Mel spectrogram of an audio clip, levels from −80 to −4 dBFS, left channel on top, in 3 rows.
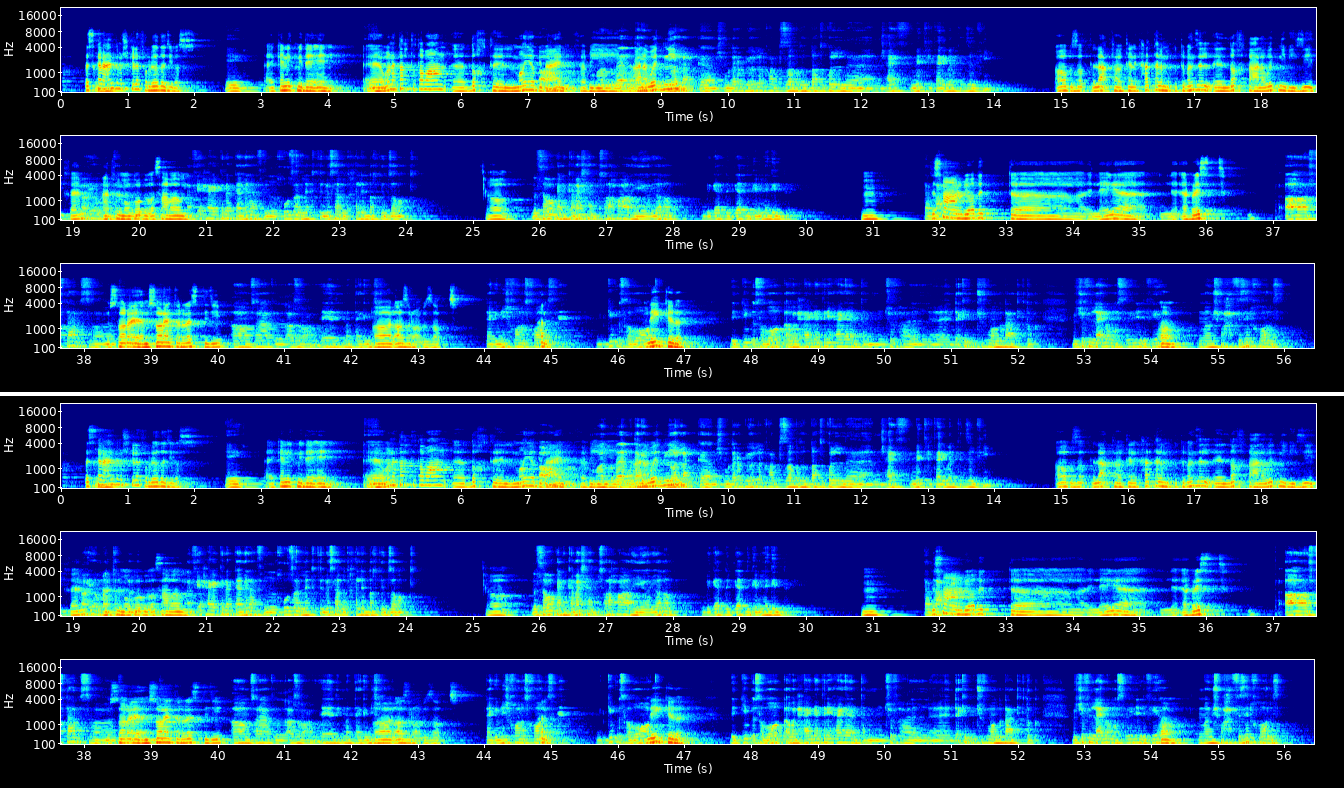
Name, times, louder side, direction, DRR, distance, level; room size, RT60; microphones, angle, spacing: voice 1, 0.4-2.0 3.1-4.1 4.5-9.3 14.9-20.8 25.2-25.6 30.8-31.1 31.9-32.7 33.0-36.3 36.6-36.7 38.3-40.1 42.3-43.6 44.8-44.9 46.4-47.0 54.1-54.4, left 2 dB, 25° left, 8 dB, 0.5 m, -27 dB
voice 2, 2.4-2.8 4.5-4.9 7.2-14.0 19.1-20.0 20.7-24.0 25.9-28.1 28.4-29.8 31.8-32.6 37.2-39.2 40.2-42.7 44.0-45.2 45.7-46.5 46.8-46.9 47.7-54.4 54.7-55.9, right 1 dB, 25° right, 1 dB, 1.5 m, -33 dB
28.5 x 15.5 x 3.1 m, 1.3 s
head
